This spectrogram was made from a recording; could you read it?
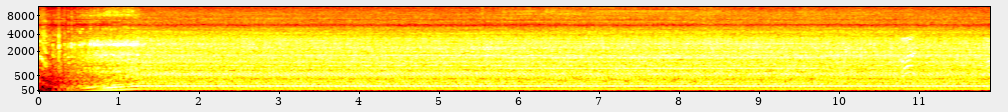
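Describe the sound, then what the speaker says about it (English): A tractor engine cranks and catches, then settles into a steady, loud idle that drones on without change. "Okay, with the boom attached, Brandon, go ahead and start the tractor and lift boom."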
